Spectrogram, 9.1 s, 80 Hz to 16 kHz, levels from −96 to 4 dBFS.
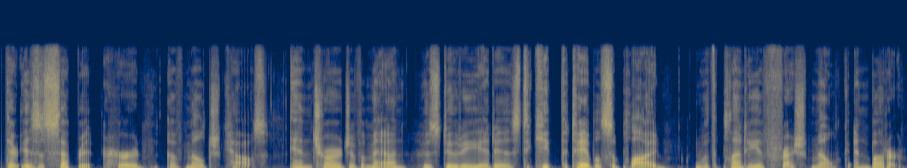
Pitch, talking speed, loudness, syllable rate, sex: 105 Hz, 190 wpm, -24 LUFS, 5.2 syllables/s, male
